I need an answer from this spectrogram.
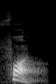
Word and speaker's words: fought: This will be फॉट, फॉट।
